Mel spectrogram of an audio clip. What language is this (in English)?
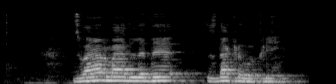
Pashto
